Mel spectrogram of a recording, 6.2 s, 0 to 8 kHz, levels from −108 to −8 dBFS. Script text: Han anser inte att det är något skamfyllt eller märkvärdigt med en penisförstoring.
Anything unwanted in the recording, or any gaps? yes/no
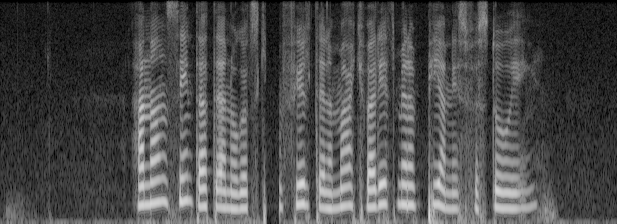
yes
